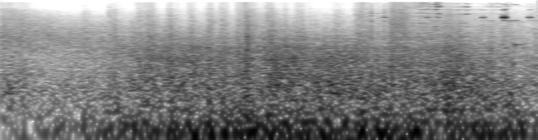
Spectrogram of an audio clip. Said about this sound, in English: Alright, we'll fire our LRMs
